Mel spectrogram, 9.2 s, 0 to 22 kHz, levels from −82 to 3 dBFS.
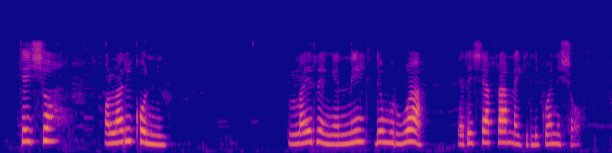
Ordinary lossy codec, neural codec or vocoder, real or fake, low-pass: none; none; real; 7.2 kHz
